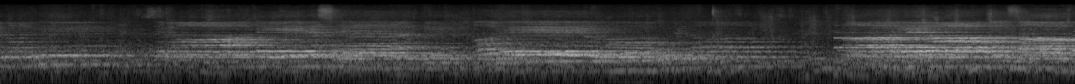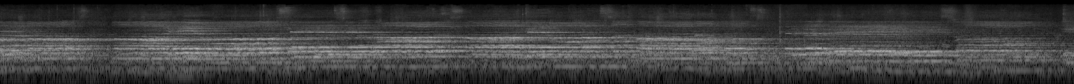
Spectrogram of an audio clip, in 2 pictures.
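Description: Small mixed vocal ensemble, women's voices with one man's, singing sacred choral music a cappella in long sustained phrases that swell and fade. The sound drops away briefly about twelve seconds in, then the voices come back in louder.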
